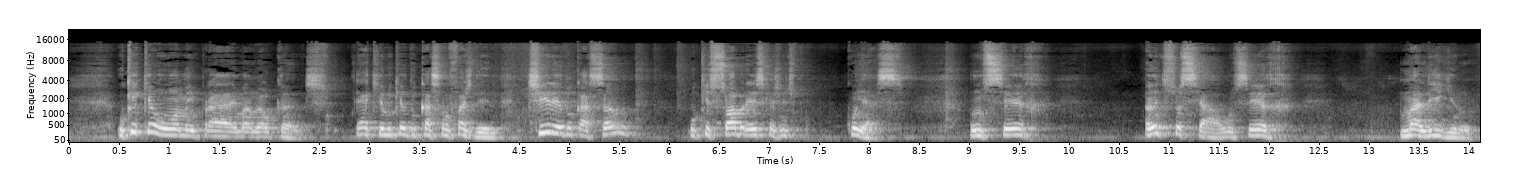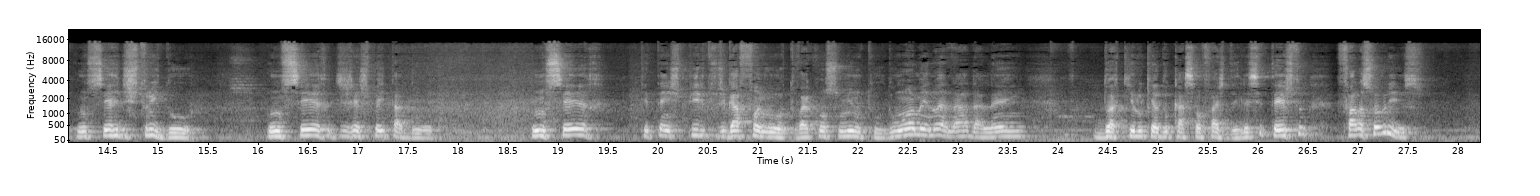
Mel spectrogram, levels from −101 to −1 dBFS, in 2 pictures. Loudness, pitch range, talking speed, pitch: -18 LUFS, 130-175 Hz, 145 wpm, 150 Hz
